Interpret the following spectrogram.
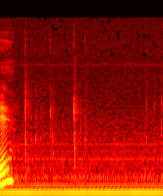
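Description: Computer keyboard being typed, a handful of separate key clicks, over a steady low hum.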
